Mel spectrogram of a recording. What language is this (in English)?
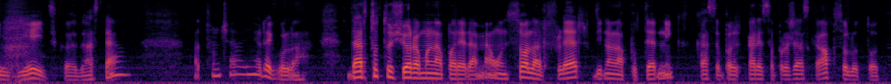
Romanian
